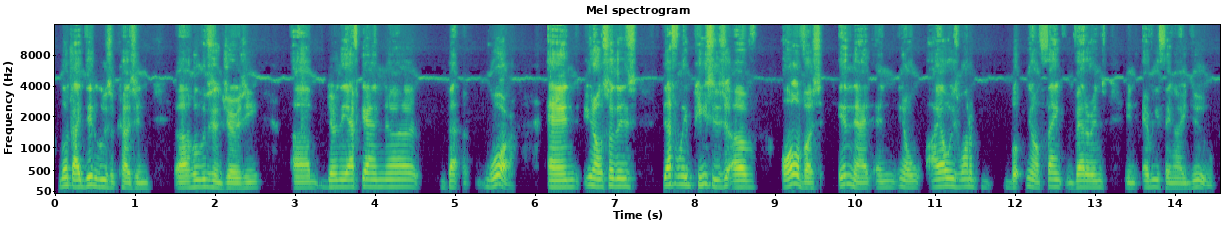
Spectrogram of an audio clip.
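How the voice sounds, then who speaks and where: A man's voice: fairly high pitch, moderate pace, a little mellow, rough recording. A middle-aged man with a New York accent, talking informally as an interview guest and often breaking off to rephrase his personal stories. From New York, Brooklyn. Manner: informal, rambling, self-interrupting. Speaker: podcast guest, coach and speaker. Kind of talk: conversational interview, personal storytelling.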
